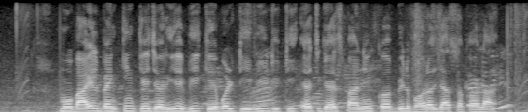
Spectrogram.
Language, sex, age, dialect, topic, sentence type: Bhojpuri, male, 18-24, Western, banking, statement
